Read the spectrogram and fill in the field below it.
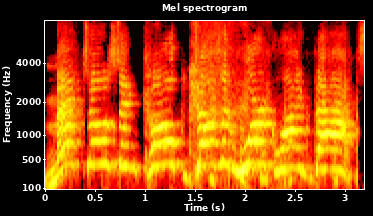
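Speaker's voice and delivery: high-pitched, loud, slow yelled outburst. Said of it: "I literally yelled at the screen".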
